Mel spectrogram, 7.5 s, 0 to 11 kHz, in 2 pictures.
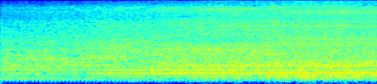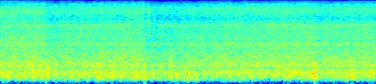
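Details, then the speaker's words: SRT-4 in the engine bay with A/C on, loud sucking noise also heard under passenger-side dash: busy hiss and hum with quick, regular clicking, vibration felt through pedals; points to the A/C compressor, cause unclear. "I don't know that clicking is pretty loud from inside the cabin also I can feel the vibration through the pedals is that normal I don't know"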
